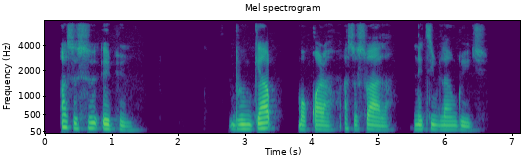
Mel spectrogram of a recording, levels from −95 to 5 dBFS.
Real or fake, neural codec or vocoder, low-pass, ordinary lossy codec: real; none; 7.2 kHz; Opus, 64 kbps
